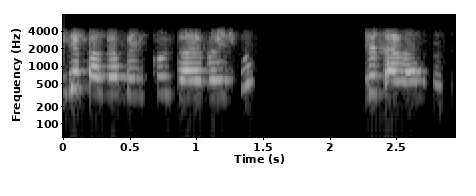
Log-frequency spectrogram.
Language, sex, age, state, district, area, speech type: Kashmiri, female, 45-60, Jammu and Kashmir, Kupwara, rural, conversation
